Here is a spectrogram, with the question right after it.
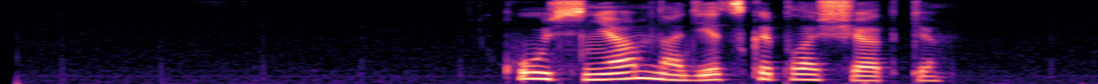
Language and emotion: Russian, neutral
